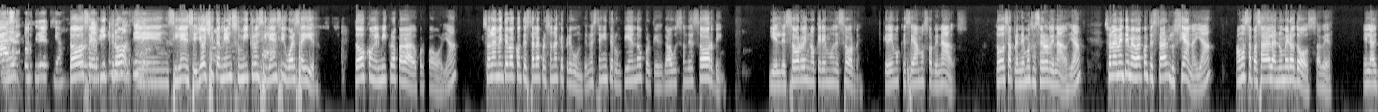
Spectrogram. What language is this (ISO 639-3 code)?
spa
